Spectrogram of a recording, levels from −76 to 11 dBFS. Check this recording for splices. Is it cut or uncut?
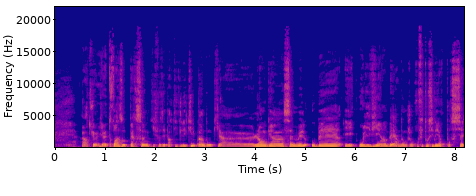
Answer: uncut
